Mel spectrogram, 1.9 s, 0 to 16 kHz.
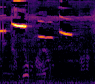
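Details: Captive Black-bellied seedeater in Recife, Brazil, eating estrelinha seeds on 30 July 2021, gives three thin, high whistled notes, each sliding slightly downward, about half a second apart over a faint low hum.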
